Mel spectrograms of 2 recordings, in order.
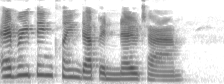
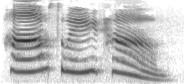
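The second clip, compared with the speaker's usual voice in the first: very high, loud, taunting, mocking voice; 14 semitones higher, 7 dB louder than usual. Narrator reading a reply from the doorway echoing another character, Mean Mimi's mocking voice. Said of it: "a mocking voice replied from the doorway".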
